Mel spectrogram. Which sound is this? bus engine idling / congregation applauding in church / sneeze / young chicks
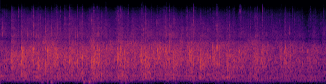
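congregation applauding in church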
